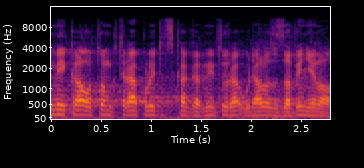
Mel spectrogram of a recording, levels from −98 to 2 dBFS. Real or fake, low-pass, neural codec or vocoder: real; 10.8 kHz; none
